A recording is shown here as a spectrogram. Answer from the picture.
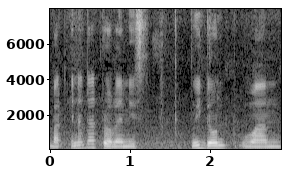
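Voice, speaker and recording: The speech moves at a fairly slow pace with fairly even intonation. Noticeable background noise is present. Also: man. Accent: non-native. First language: not English. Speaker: game development tutor. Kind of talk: screen-recorded coding tutorial. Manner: halting, frequent self-corrections.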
